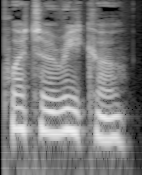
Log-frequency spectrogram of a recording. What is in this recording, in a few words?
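"puerto rico", British English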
